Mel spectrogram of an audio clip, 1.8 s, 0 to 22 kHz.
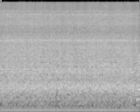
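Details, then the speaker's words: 1965 Ford F600 truck after carburetor rebuild: deep, steady idle slightly on the quick side, no misses or knocks; sounds better, healthy. "that sounds better for idle it sounds pretty deep not a little fast to me but i'm used to flatheads they idle"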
